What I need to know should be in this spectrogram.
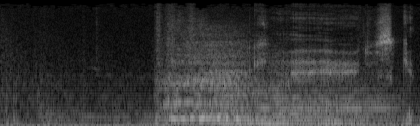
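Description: A magical spell bursts with a shimmering whoosh.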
